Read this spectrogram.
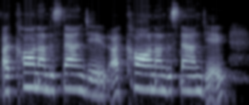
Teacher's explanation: in British English, we don't always say the T, we don't always pronounce the T in this word, can't. So it might sound like this, I can't understand you, but it might also sound like this, I can't understand you, I can't understand you.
